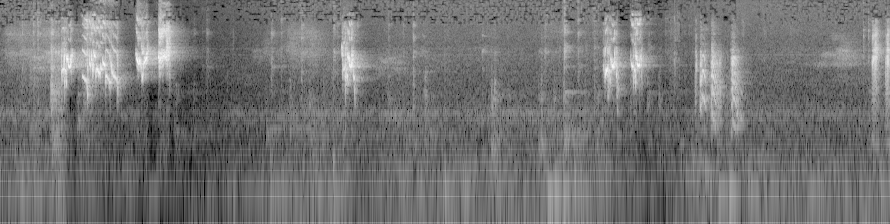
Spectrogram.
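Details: Flirting pet budgie: a burst of loud harsh chirps, a near-silent gap, then scattered chirps and quick double and triple notes, with a faint hum behind.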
